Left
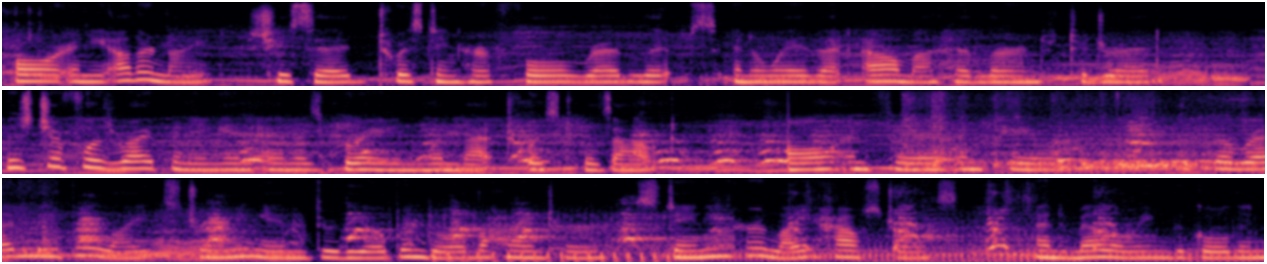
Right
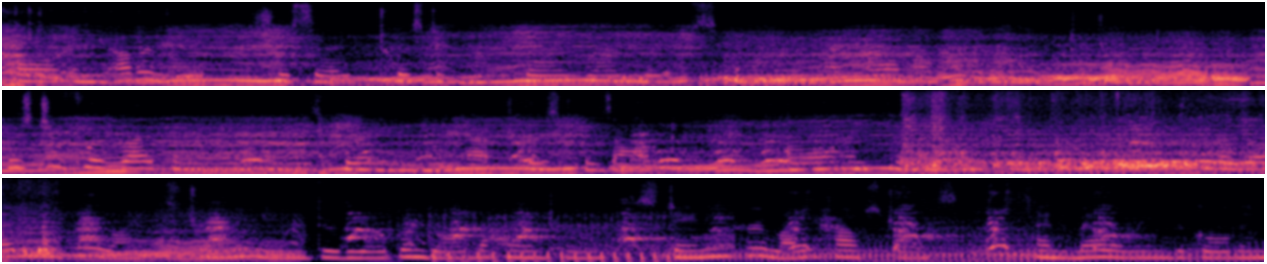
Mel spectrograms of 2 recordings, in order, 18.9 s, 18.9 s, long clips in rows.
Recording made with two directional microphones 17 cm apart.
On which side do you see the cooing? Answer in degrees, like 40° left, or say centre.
centre.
